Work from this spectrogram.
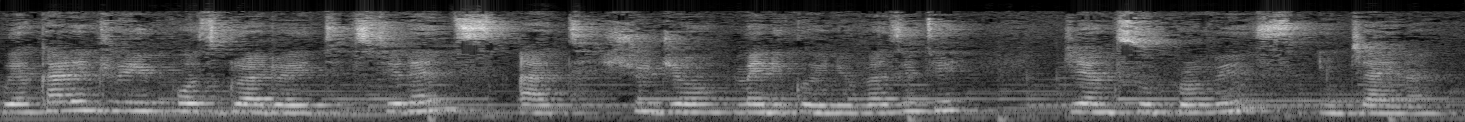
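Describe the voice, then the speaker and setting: A woman's voice: fairly high pitch, fairly even intonation, a little slow. A woman postgraduate student from Tanzania giving a formal, earnest video message. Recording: echoey room with music.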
